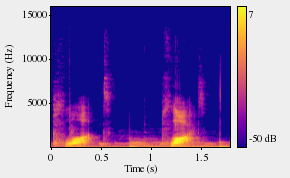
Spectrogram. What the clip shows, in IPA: plɑːt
